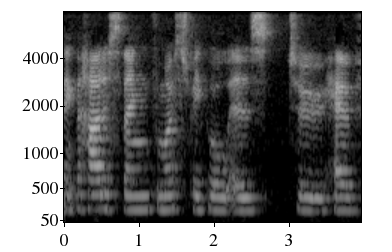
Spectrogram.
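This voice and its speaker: A woman's medium-pitched voice in audible room echo. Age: 20s. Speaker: fitness coach and personal trainer; fitness coach, personal trainer. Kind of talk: personal testimony monologue. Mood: reflective, personal story. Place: home room.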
